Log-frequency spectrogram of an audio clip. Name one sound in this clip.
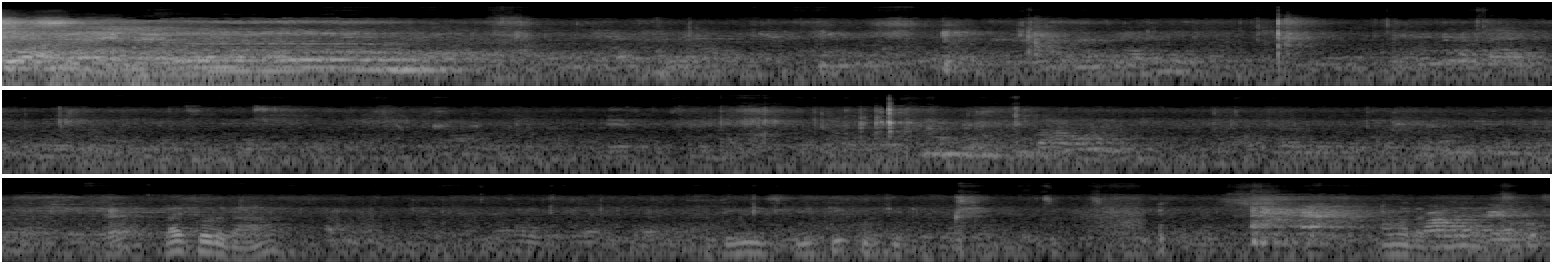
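An audience murmurs quietly.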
